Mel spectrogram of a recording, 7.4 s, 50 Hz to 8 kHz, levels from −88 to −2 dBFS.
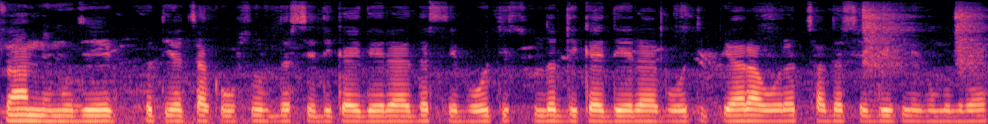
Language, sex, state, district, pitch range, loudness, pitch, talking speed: Hindi, male, Rajasthan, Bikaner, 125-130 Hz, -17 LUFS, 130 Hz, 250 wpm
